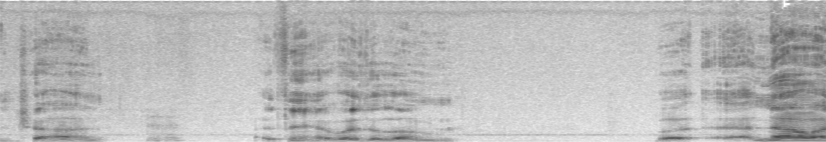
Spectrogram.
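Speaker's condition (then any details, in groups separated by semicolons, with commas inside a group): Brain injury; right brain injury, struck by car, left side affected; physical therapy, working on walking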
